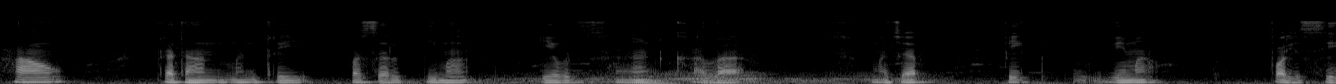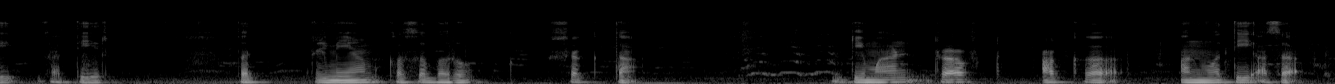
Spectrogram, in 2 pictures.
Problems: constant background noise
